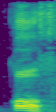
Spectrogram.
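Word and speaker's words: قاف: হাতের নয় বড় কফ কফ এটা কিন্তু কাফ বলবো না আমরা এটার উচ্চারণটা কিন্তু শক্তভাবে হবে যেমন এক আরেকটা হলো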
